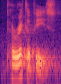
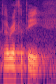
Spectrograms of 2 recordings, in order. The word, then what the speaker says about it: pericope: scripture he calls them pericopes yeah they spelled pericope but I think it's spelled it's pronounced paropy and every time I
